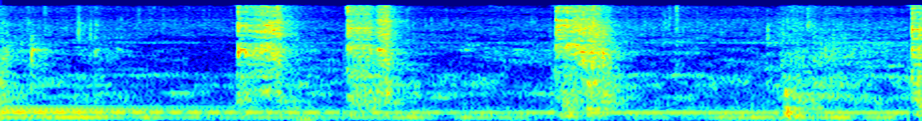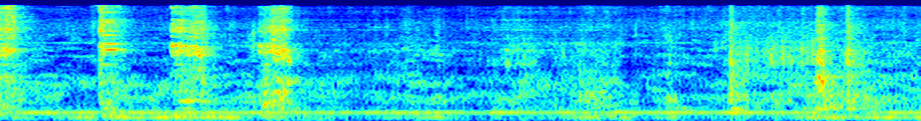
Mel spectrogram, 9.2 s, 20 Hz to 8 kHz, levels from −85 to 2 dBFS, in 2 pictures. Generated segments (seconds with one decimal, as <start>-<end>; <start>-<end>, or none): 6.0-6.6; 7.0-7.7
